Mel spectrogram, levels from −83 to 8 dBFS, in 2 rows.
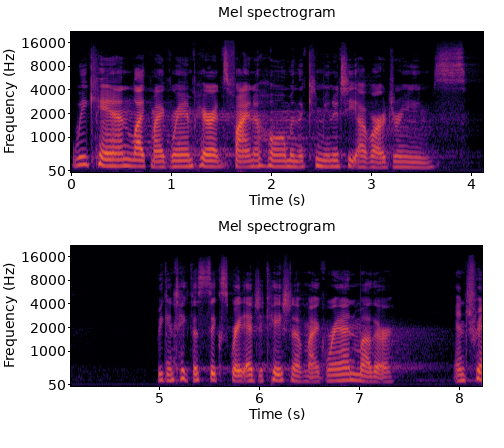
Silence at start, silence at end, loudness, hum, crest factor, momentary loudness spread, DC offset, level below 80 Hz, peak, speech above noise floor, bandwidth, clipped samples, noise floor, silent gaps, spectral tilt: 0.05 s; 0 s; -27 LUFS; none; 22 dB; 12 LU; under 0.1%; -74 dBFS; -6 dBFS; 43 dB; 17 kHz; under 0.1%; -70 dBFS; none; -4 dB/octave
